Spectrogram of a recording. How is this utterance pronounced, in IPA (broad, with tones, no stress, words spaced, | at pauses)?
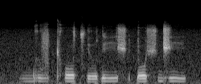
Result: ɡ͡bɯ˧˥˧vʈʰo˦˥t͡sɾʲu˨ɗiː˦˥ʃ k͡po˧˥˧ʃd͡ʒi˥˧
